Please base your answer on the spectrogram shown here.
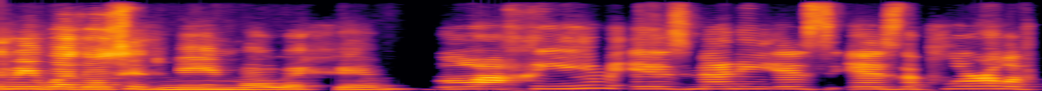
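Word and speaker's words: מלכים: Malachim. Melachim, right? Mel- Malachim, because you're not pronouncing anything under the mem, so it's malachim.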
